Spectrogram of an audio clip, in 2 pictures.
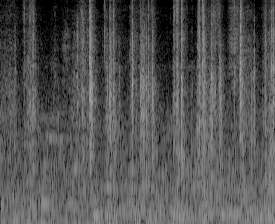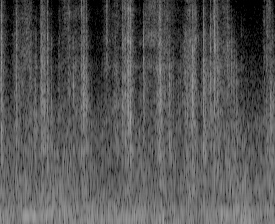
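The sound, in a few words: cutting out a paper corset pattern with scissors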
